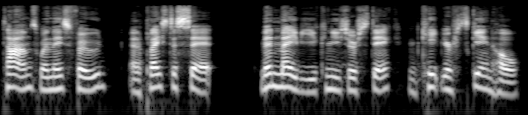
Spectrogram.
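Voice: medium pitch, normal speed, a bit bright, dry recording, clean studio sound, natural voice. A narrator voicing a tough, determined middle-aged farm mother in an audiobook, with blunt, folksy rustic speech. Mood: defiant, scolding. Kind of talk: audiobook character voice.

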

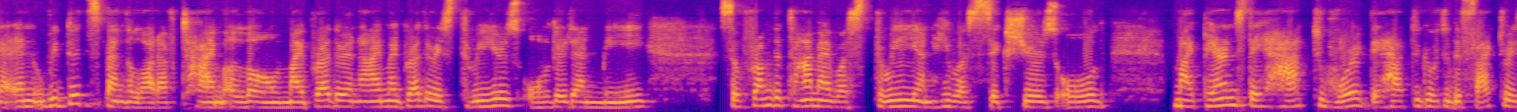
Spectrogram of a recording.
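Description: A woman's voice: low-pitched, low-quality recording. A woman from Romania giving an earnest faith testimony as an interview guest. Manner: earnest, steady storytelling.

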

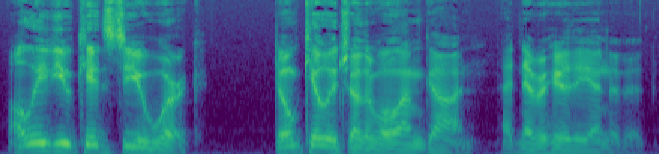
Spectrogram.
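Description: A man's voice: lowish voice, fast talker, clean tone, no echo, studio quality, close to an everyday voice. A man playing an easygoing uncle with a wry, casual manner in a fiction podcast. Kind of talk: conversational fiction podcast acting.

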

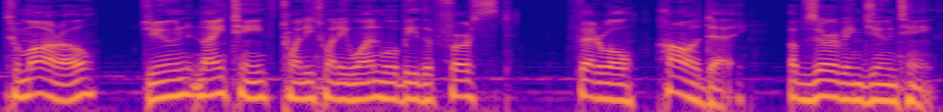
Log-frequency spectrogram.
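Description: A man hosting a talk podcast, his voice at an ordinary middle pitch. He speaks in a measured, deliberate way, with soft music under him. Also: steady tone. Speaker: podcast host.

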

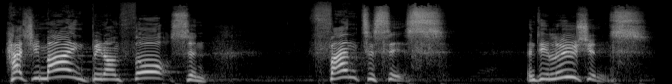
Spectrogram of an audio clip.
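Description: Man, preacher, very high voice, piercing bright tone, animated, from england. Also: very slow. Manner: animated, gets louder when stirred, repeats words. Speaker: pastor. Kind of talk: sermon. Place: church hall.

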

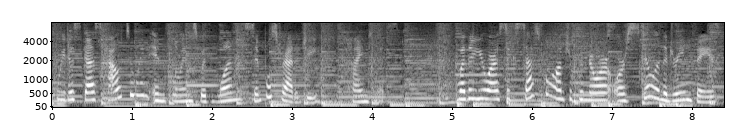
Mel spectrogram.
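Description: A woman reading a polished, scripted podcast intro as announcer. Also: sits high. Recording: voice-over over loud music.

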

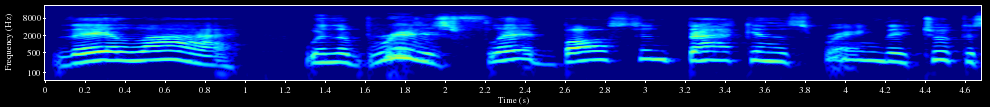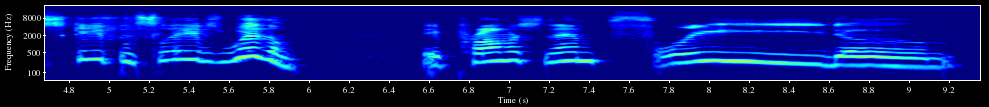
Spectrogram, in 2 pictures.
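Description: A woman's voice: high-pitched, takes it slowly, voice pushed up. A woman voicing an angry, bitter working man in a storybook reading, emphatic and stretching out key words.

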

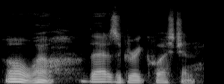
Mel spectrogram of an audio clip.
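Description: A middle-aged man from the United States, telling stories in an unhurried, thoughtful way and pausing to find his words. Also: fairly low pitch, lively intonation, a little mellow, dry recording, studio quality. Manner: unhurried, thoughtful, often pauses to search for words. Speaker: interview guest. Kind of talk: relaxed conversational storytelling.

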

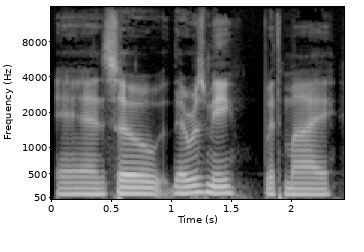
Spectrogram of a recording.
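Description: A man's voice: lowish voice, flat delivery, slow, clean tone, dry recording, clean studio sound. A middle-aged man hosting a podcast, telling personal stories in an easygoing, self-deprecating way with frequent chuckles. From English-speaking country. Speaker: podcast host. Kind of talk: personal storytelling monologue.

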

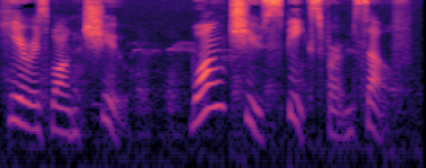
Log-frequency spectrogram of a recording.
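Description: A woman plays a worldly merchant storyteller, addressing the listener in a radio play. She is sly and teasing, her mid-pitched voice highly animated over faint ambience. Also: slow, a little hiss or hum. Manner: sly, confiding, theatrical. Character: worldly, teasing female treasure merchant narrating. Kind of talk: audio drama narration to the listener.

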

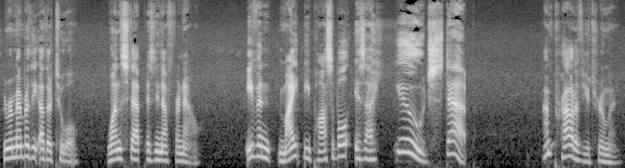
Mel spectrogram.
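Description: An actor playing a gentle, encouraging empath therapist, speaking in a reassuring, deliberate way in a scripted audio drama. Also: male voice, fairly high pitch, sing-song, exaggerated voice. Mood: calm, supportive. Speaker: actor in a fiction podcast.

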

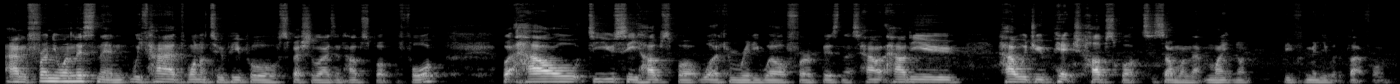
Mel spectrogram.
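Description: Low-voiced male podcast host. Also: steady tone, normal speed, a bit bright. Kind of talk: podcast interview.

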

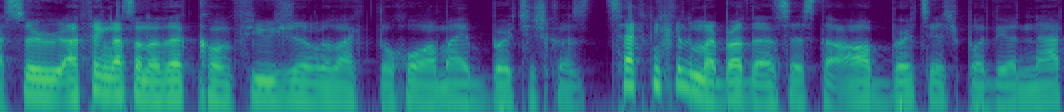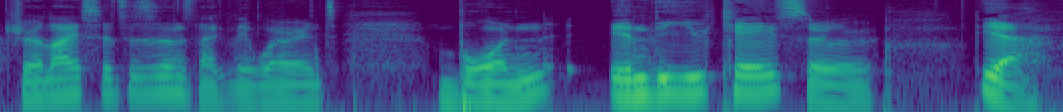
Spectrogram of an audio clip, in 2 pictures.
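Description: A man's voice: lowish voice, no room sound, clean studio sound. Rambling young man from Nigeria. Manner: relaxed, rambling with many fillers. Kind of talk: casual chat about himself.

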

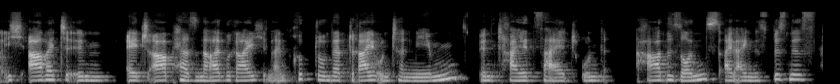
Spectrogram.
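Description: Female podcast host, thirties, lower-pitched but bright, casual conversational delivery. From Berlin, Germany. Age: 30s.

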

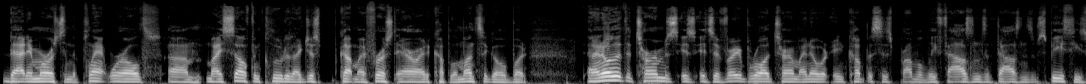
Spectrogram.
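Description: Man with a slightly gravelly voice. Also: medium pitch, darkish tone, no room sound, clean studio sound. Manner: frequent fillers and restarts, friendly. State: gravelly voice from feeling unwell. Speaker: podcast host. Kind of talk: casual podcast chat.

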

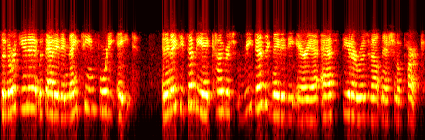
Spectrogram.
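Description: Woman, slightly high pitch, formal prepared delivery, precise interviewee, thin telephone-like audio. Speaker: park official being interviewed. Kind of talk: prepared, factual interview answers. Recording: thin phone-like line.

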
